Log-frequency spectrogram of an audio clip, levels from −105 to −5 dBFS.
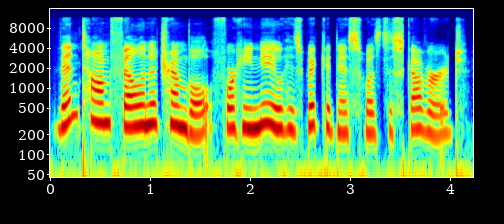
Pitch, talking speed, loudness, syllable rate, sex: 255 Hz, 185 wpm, -15 LUFS, 4.7 syllables/s, female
